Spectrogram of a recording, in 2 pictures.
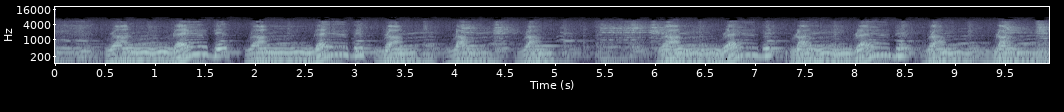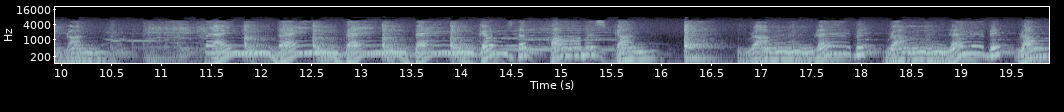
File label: Echo; trolling meme sound effect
